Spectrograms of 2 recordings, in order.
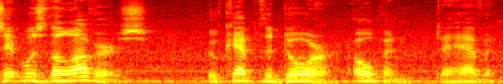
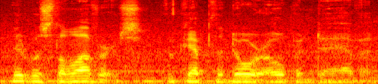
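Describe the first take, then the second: First: Recited line at a steady, full level; first statement of a poem's refrain; poetry reading. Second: Soft, low echo of a verse line; poetry line let drop to a murmur; hushed refrain. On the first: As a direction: state the verse line firmly, letting it descend. First take of a repeated poem line. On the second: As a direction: repeat it quietly, lower and inward. Poem line repeated, much softer. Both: Acted.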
